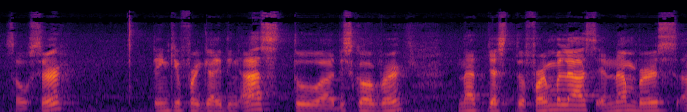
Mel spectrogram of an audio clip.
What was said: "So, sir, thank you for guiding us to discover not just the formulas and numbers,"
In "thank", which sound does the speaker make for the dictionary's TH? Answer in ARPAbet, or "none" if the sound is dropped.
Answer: T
